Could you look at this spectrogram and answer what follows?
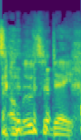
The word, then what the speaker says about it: elucidate: eludidate elucidate. Are we pronouncing these right? Yes, elucidate. elucidate.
